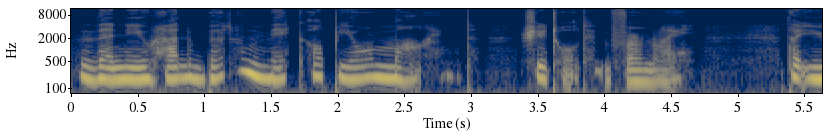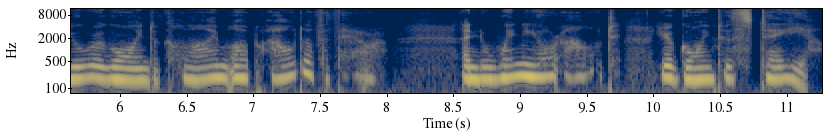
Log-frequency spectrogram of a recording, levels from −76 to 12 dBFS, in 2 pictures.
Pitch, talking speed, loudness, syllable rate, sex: 190 Hz, 165 wpm, -16 LUFS, 4.3 syllables/s, female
